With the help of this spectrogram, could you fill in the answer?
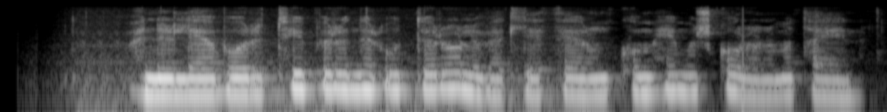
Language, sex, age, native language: Icelandic, female, 30-39, Icelandic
